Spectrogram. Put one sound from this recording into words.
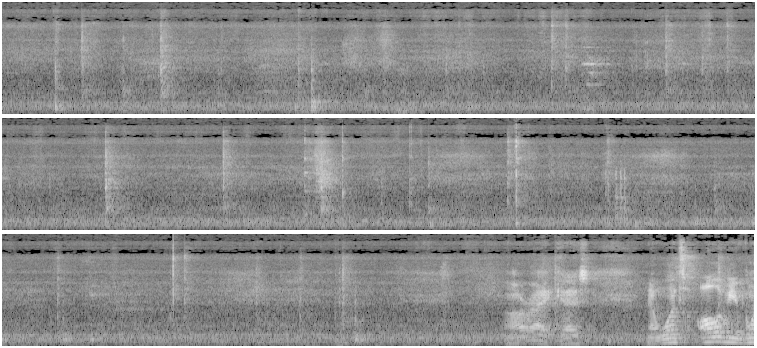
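Hands press and rustle soft insulation into a metal box.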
